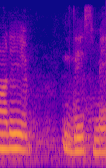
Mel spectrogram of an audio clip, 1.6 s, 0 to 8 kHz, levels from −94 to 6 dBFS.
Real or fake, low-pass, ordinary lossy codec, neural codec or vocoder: fake; 7.2 kHz; none; vocoder, 22.05 kHz, 80 mel bands, WaveNeXt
